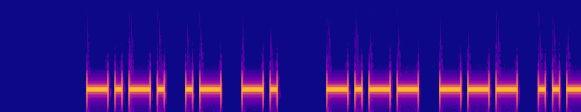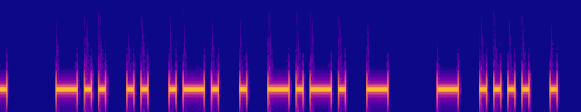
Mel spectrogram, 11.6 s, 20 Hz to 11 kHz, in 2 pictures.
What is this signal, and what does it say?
Morse code, heard as a keyed tone, about 17 wpm, 700 Hz. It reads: CAN YOU DIRECT THE
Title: Sentences from Top 1000 Words - Review Part 2 - 17wpm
